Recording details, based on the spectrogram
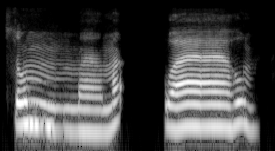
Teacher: Mimnya jangan panjang ya, Bu ya.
